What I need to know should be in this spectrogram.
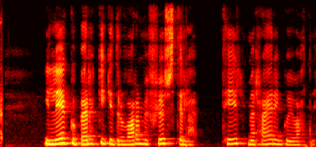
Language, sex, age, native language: Icelandic, female, 30-39, Icelandic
